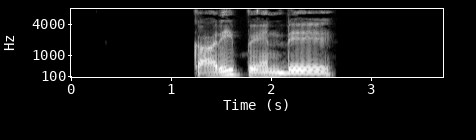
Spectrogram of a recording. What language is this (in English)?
Lasi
